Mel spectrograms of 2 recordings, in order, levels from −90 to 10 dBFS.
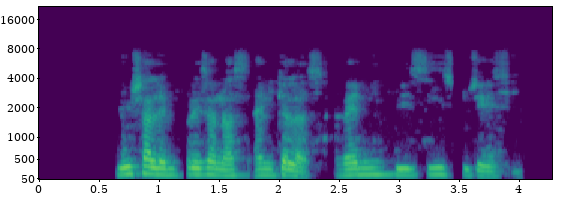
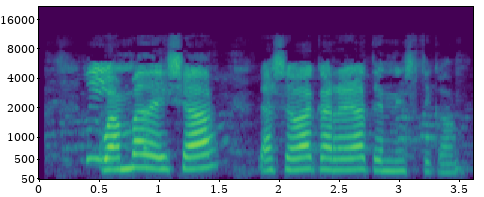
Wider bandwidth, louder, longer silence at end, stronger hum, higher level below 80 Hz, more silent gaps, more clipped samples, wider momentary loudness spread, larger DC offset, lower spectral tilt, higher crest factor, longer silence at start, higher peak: second, 7.6 kHz vs 11.5 kHz; second, -21 LUFS vs -15 LUFS; first, 0.3 s vs 0.1 s; neither; first, -60 dBFS vs -74 dBFS; first, 3.46-3.52 s vs none; neither; second, 9 LU vs 16 LU; neither; first, -7.5 dB/octave vs -1 dB/octave; about the same, 18 dB vs 18 dB; first, 0.65 s vs 0.4 s; about the same, -2 dBFS vs 0 dBFS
